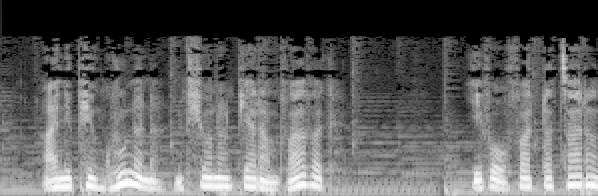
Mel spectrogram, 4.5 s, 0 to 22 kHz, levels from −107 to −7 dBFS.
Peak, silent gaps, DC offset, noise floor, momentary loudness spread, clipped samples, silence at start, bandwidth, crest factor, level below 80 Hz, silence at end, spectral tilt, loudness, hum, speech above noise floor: -2 dBFS; none; under 0.1%; -37 dBFS; 9 LU; under 0.1%; 0 s; 11 kHz; 12 dB; -36 dBFS; 0 s; -7 dB/octave; -15 LUFS; none; 24 dB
